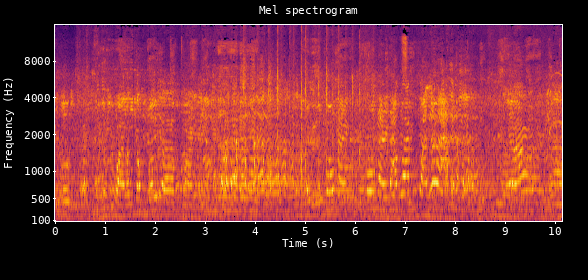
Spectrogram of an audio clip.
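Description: Several men laugh heartily nearby.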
